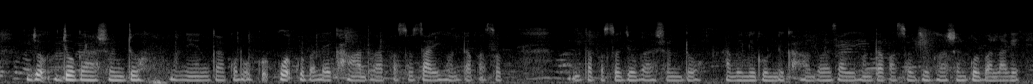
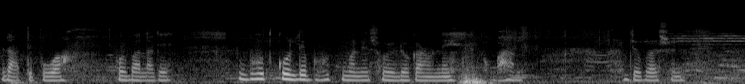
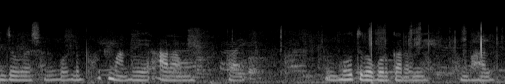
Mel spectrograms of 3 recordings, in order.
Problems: constant background noise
